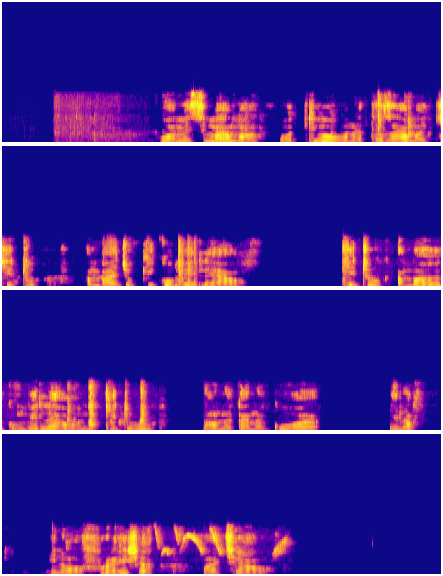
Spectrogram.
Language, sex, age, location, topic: Swahili, female, 36-49, Nakuru, health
